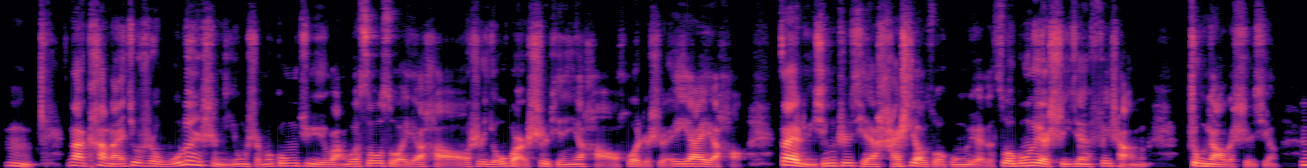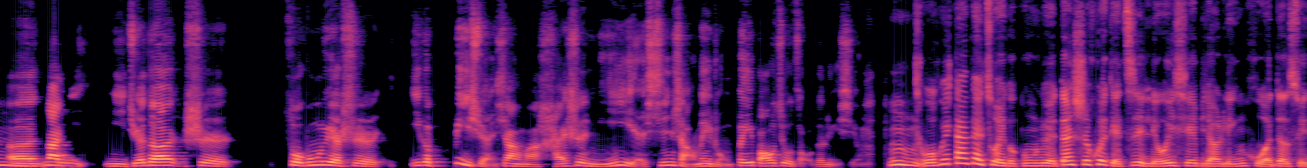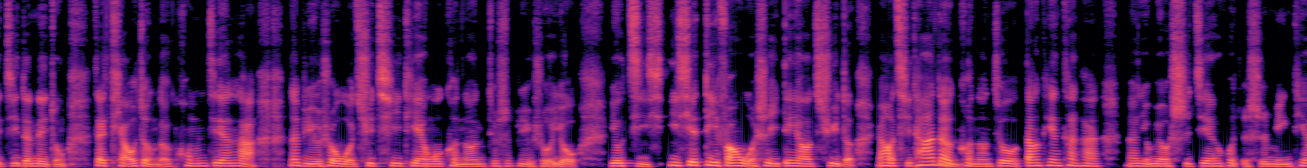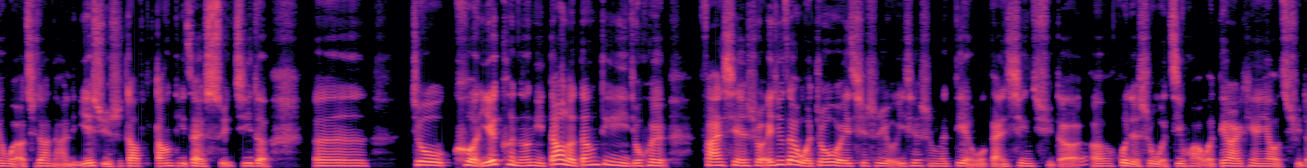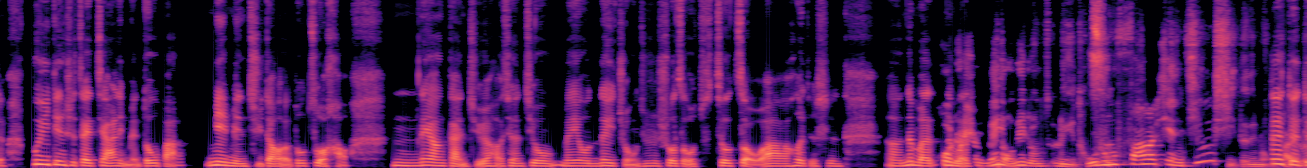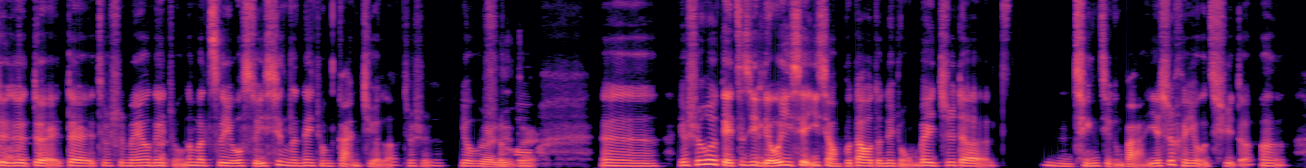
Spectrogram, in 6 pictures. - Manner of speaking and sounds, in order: other background noise; unintelligible speech
- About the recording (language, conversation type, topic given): Chinese, podcast, 你是如何找到有趣的冷门景点的？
